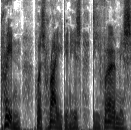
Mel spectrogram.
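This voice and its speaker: Using a put-on character voice, this man talks at a fairly slow pace. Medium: audio drama. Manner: cool, soft-spoken.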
